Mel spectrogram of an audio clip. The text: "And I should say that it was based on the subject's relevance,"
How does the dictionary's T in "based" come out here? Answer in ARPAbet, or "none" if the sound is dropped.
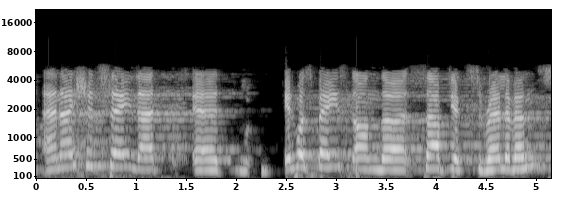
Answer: T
